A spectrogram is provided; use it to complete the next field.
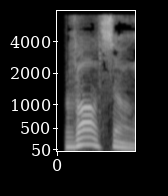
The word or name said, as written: volsung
